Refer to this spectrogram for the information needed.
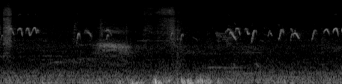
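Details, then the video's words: Colourful baby chickens chirping: short high peeps in loose bursts, some in quick runs near the end, over steady low rumble and a brief humming band midway. "Colourful Baby Chickens | Cutie Chicks Chirping Sounds"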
